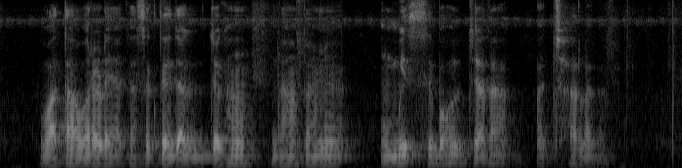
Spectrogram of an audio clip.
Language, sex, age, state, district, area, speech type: Hindi, male, 18-30, Uttar Pradesh, Chandauli, urban, spontaneous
